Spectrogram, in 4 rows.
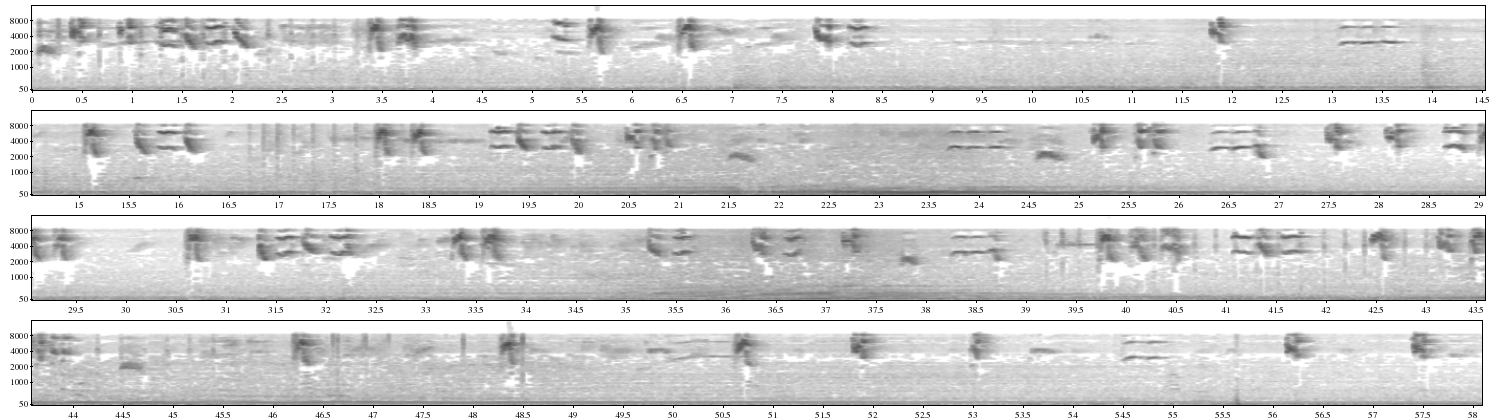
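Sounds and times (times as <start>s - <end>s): bird chirping and whistling: 5.1s - 8.5s, 13.0s - 13.8s, 15.0s - 16.3s, 17.7s - 21.9s, 23.7s - 29.6s, 33.2s - 34.4s, 35.2s - 44.7s, 49.7s - 51.0s, 53.0s - 55.0s.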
